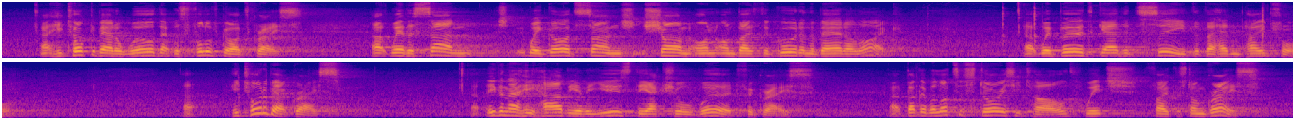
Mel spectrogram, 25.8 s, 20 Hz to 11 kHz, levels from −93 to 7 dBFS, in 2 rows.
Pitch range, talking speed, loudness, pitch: 155-195 Hz, 160 wpm, -24 LUFS, 170 Hz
